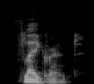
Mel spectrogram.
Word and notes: flagrant: Australian English

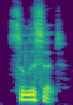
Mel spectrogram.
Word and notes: solicit: Australian English

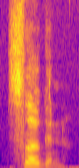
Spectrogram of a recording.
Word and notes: slogan: American English

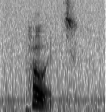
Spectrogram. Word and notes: poets: American English

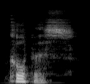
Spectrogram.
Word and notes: corpus: Australian English

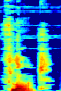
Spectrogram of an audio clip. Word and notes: flaunt: Australian English

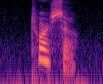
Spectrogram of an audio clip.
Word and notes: torso: American English

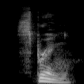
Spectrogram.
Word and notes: spring: Australian English

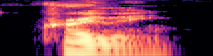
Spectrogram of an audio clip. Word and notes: chroming: Australian English

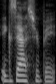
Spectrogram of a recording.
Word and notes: exacerbate: American English

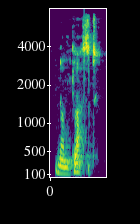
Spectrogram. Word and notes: nonplussed: British English

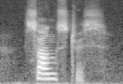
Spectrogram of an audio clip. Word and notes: songstress: American English

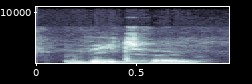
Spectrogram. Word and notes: veto: British English

